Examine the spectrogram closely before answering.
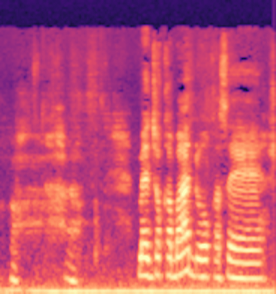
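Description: Fabric rustles as a woman handles it.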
